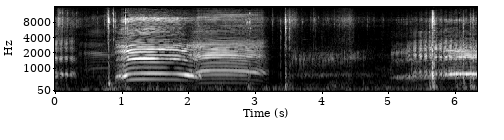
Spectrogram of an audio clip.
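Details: Sheep being given hay, including a hungry young ram lamb among seven lambs; two loud drawn-out quavering bleats, the second dipping lower, followed by quieter shuffling, a sharp knock and a fainter bleat at the end.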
